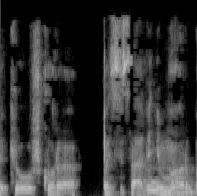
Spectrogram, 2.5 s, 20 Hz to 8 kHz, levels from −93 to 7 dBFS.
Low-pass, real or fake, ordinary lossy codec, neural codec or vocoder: 7.2 kHz; real; MP3, 32 kbps; none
